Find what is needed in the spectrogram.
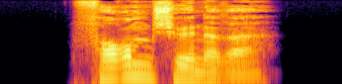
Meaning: inflection of formschön: 1. strong/mixed nominative masculine singular comparative degree 2. strong genitive/dative feminine singular comparative degree 3. strong genitive plural comparative degree
- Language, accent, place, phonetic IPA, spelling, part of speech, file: German, Germany, Berlin, [ˈfɔʁmˌʃøːnəʁɐ], formschönerer, adjective, De-formschönerer.ogg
